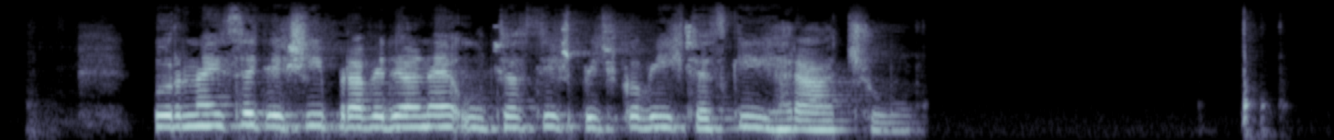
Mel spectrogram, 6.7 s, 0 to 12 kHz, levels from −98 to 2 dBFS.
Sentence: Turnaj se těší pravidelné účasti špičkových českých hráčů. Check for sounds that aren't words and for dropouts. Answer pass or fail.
pass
